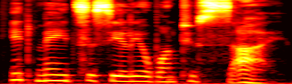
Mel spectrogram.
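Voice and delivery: plain reading voice

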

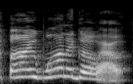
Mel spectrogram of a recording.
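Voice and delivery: mock a teen begging to go out; whiny teenager. Mom voicing her thirteen-year-old begging, lightly whiny. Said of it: "a thirteen-year-old who's like".

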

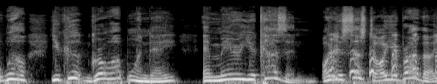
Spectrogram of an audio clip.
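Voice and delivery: high, mildly yelled dad impression; imitated yelling dad. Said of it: "he yells out at us".

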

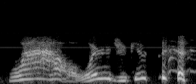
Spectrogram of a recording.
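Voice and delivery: high-pitched retold astonishment, breaking into laughter; wowed and laughing by the end; amazed reaction. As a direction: imitate a friend's delighted surprise, voice jumping up. Retold amazed reaction to the box set.

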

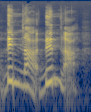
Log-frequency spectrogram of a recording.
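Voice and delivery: urging a drink. Retold or imitated. Friends pressing drinks on Allen, urging.

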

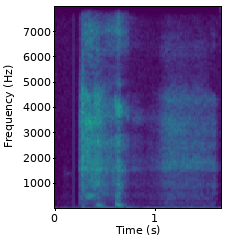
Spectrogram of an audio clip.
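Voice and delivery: breathy, high chuckle; short run of airy laughter; acted laugh. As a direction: laugh lightly before replying. Character laughs before replying.

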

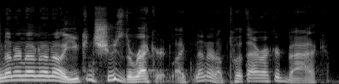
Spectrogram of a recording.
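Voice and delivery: high, insistent no no no; mock scolding. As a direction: scold yourself like a stern parent. Scolding own inner voice.

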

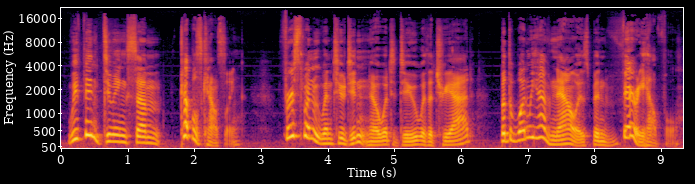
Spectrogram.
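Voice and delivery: a hint of an embarrassed raccoon admitting counseling; lightly voiced shy raccoon; raccoon Jen, sheepish. A narrator's reading. Jen continues her confession.

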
